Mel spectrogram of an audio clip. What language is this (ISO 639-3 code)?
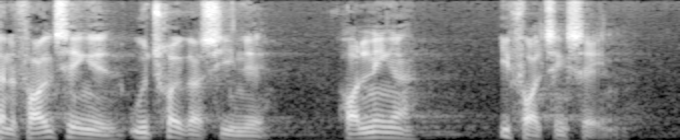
dan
